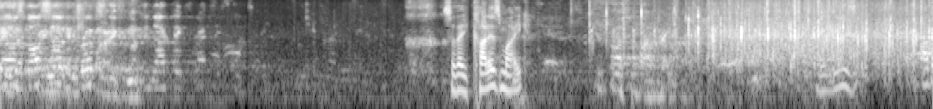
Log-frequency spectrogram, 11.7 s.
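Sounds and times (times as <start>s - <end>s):
speech: 0.2s - 3.2s, 5.1s - 6.7s, 7.6s - 8.6s, 10.2s - 10.9s
crowd applause: 7.4s - 11.6s
crowd cheering and whooping: 8.9s - 10.6s.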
